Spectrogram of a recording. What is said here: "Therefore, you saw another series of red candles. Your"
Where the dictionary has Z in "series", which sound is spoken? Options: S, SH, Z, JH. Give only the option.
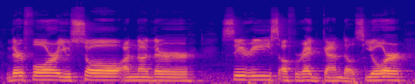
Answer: S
